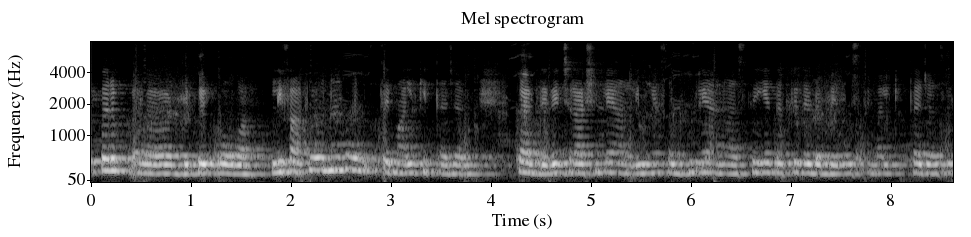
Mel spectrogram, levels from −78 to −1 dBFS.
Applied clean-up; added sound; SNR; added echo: neural separator model SepFormer DNS4.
